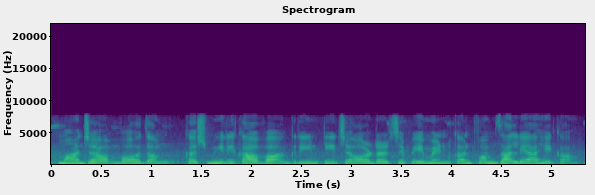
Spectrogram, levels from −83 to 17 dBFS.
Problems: none marked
